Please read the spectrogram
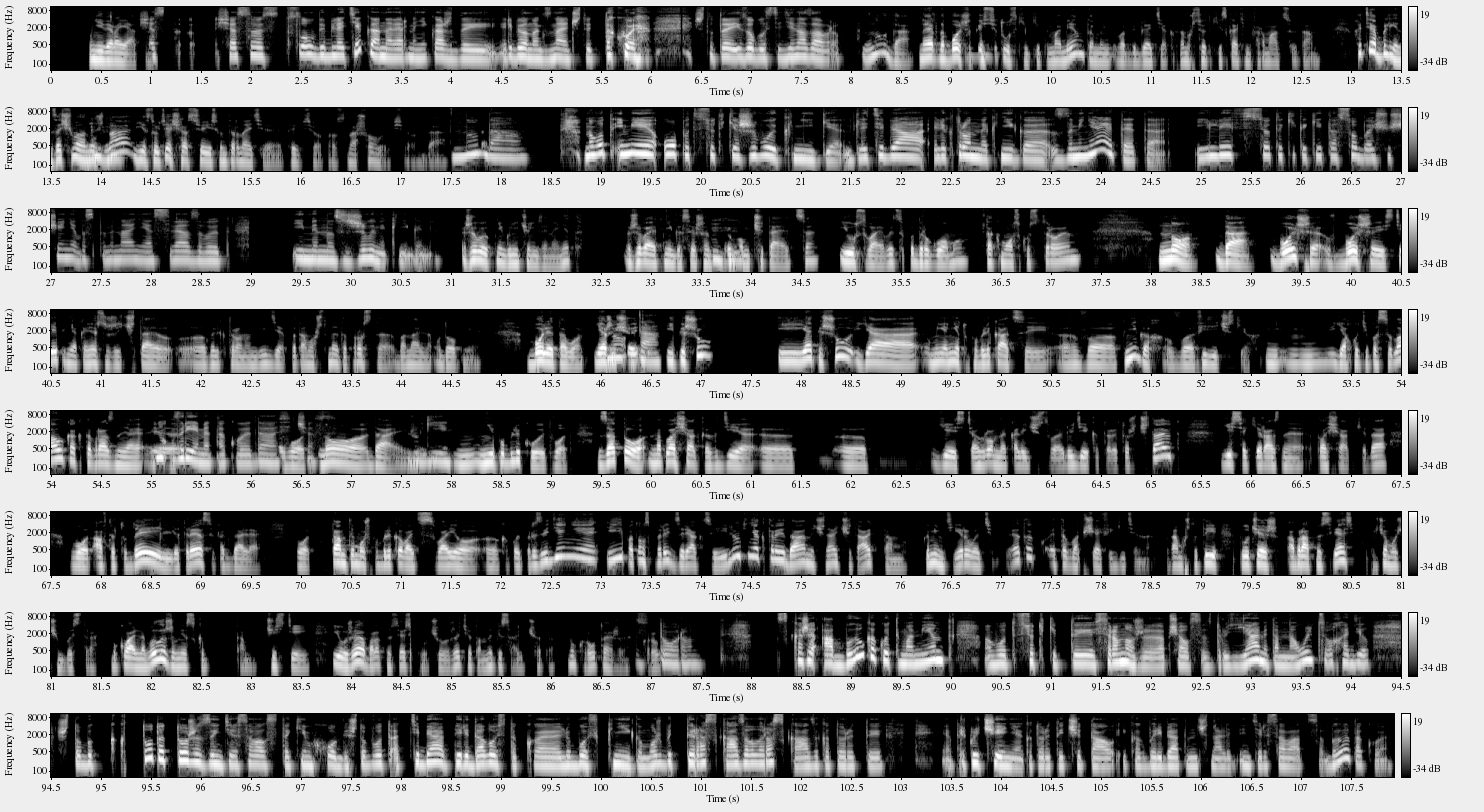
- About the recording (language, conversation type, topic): Russian, podcast, Помнишь момент, когда что‑то стало действительно интересно?
- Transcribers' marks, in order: chuckle; tapping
